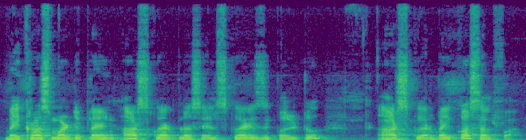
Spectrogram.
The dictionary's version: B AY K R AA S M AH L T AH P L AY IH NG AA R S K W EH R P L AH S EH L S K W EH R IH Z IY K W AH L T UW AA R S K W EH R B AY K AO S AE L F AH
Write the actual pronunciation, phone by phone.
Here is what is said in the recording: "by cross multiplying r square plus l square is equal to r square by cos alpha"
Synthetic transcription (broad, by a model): B AY K R AA S M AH L T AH P L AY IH NG AA R S K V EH R P L AH S EH L S K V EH R IH Z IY K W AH L T UW AA R S K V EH R B AY K AO S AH L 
